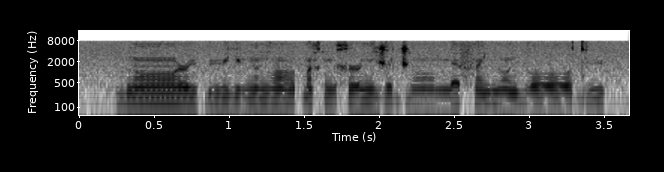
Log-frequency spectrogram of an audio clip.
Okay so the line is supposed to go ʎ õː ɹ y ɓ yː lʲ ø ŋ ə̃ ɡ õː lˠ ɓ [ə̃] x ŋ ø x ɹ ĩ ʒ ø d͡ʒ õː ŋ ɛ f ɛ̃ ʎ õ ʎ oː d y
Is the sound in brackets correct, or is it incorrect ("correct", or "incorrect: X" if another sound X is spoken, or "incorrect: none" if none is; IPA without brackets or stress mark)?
correct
